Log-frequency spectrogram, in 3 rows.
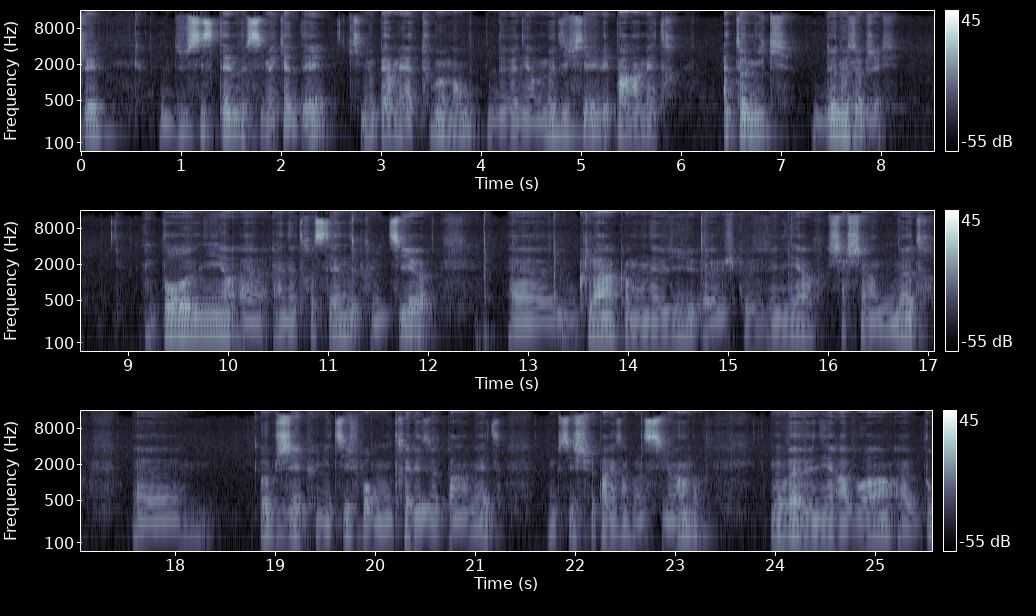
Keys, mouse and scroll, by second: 10.2 click, 11.2 click, 12.4 x, 14.6 shift+a.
